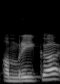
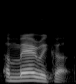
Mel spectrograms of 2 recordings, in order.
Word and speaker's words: America: all right for example the country name America so the pronunciation in terms of syllable is a me C four syllables but lot of people in Punjab chandigar Delhi and these areas they say am I'm going to America it's not America it's America so there are four syllables in America but they drop one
